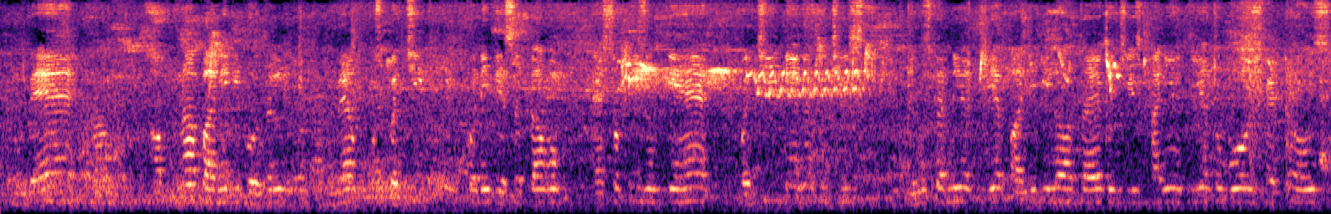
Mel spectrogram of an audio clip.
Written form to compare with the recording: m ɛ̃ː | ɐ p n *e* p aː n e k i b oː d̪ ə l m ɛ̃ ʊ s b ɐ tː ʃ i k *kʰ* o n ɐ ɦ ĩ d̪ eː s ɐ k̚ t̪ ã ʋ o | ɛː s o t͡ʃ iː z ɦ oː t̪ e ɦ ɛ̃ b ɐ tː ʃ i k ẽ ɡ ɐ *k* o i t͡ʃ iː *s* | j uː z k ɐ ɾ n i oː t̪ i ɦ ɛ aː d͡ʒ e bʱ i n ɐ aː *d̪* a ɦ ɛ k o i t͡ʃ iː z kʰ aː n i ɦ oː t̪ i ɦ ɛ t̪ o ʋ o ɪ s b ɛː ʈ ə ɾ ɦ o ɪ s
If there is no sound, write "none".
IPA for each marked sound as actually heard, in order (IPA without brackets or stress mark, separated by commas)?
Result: a, k, k, z, t̪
